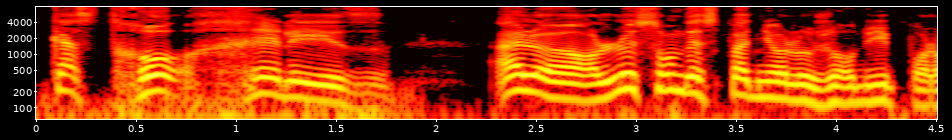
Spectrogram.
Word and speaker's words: Castrojeriz: La rota, c'est le J qui est là, qui se prononce toujours R. D'où le nom, la rota. Donc là, nous disons Castrojeriz.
